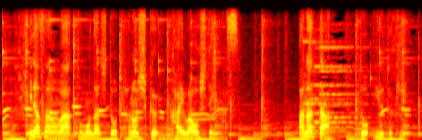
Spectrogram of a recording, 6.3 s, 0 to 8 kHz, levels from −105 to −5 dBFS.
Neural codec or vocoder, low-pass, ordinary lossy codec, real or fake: none; 7.2 kHz; none; real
